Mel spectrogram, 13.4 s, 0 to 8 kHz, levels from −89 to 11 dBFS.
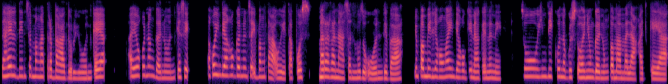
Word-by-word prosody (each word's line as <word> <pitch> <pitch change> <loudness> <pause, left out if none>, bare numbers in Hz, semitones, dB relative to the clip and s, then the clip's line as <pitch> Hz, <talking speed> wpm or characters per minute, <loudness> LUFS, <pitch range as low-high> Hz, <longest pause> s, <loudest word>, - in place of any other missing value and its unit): dahil 315 +2 +3
din 290 0 -6
sa 310 - -3
mga 280 -1 0
trabahador 235 -5 +1
'yon. 215 +1 -3
Kaya, 270 +4 +5 0.5
ayaw 310 +2 +3
ko 320 - -3
ng 320 -2 -4
gano’n, 225 -1 -1
kasi 260 +1 +2 0.4
ako, 340 +3 +2
hindi 335 -1 0
ako 315 0 -1
gano’n 300 -1 +1
sa 305 - 0
ibang 270 +1 -1
tao, 225 -1 +1
eh, 215 -2 0
tapos 245 +8 0 0.2
mararanasan 245 -4 +2
mo 230 - 0
doon, 215 -1 -1
‘di 220 - +1
ba? 195 -1 +2 0.3
‘Yong 295 - -3
pamilya 285 -2 +2
ko - - +2
nga, 280 - +3
hindi 270 -1 -1
ako 245 - -3
ginagano’n, 225 -2 -1
eh. - - -16 0.4
So, 285 0 +1
hindi 280 0 -2
ko 275 +1 -2
nagustuhan 245 -2 +1
‘yong 245 0 0
gano’ng 225 -1 +2
pamamalakad. 205 -3 +1
Kaya 195 -2 +2
250 Hz, 190 wpm, -22 LUFS, 225-280 Hz, 0.5 s, Kaya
